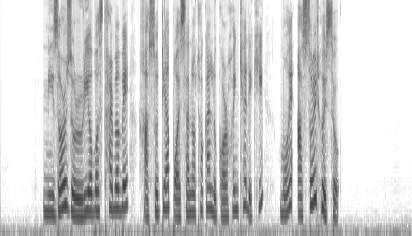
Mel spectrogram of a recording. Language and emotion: Assamese, surprised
